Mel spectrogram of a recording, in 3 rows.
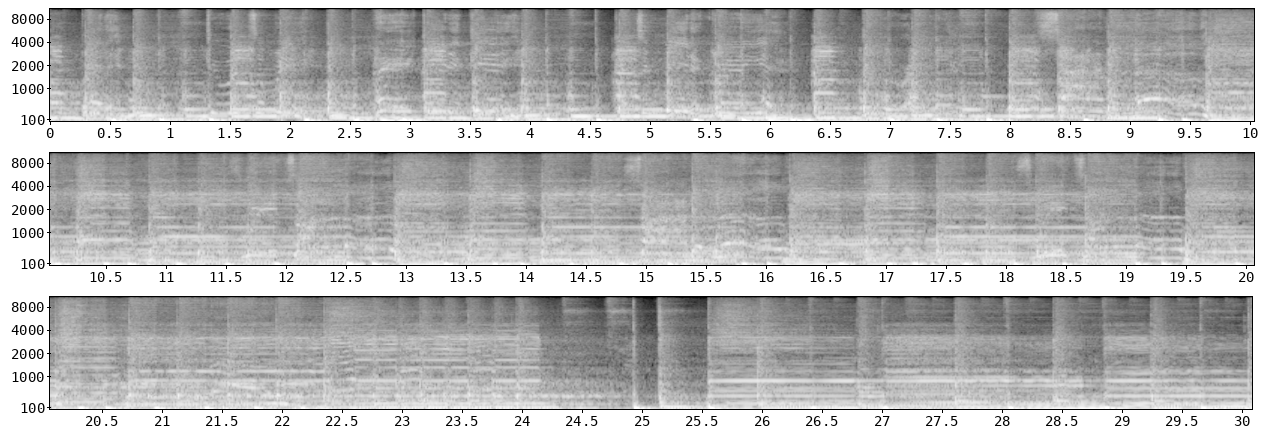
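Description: Live hard rock played by a power trio: distorted electric guitar, bass guitar and drum kit with a steady beat. The band stops for a moment about 25 seconds in, then comes back in.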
